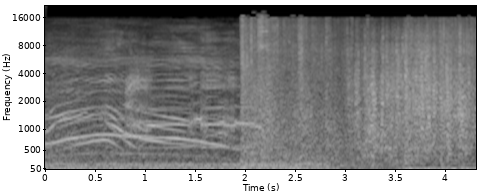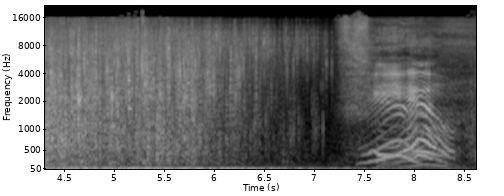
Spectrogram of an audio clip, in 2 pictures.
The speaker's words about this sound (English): Good lord. That explosion was so bright, I could see it through my eye patch.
